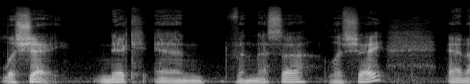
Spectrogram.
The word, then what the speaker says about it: Lachey: some of you were telling me that it's pronounced Lachey Nick and Vanessa Lachey and I was calling them the latchkeys laughs because I don't know who these people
